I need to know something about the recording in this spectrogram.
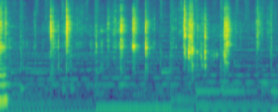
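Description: Small hard plastic miniature-kit parts clicking and tapping against each other as they are handled and fitted together, several short sharp clicks at irregular moments, over soft background music.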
